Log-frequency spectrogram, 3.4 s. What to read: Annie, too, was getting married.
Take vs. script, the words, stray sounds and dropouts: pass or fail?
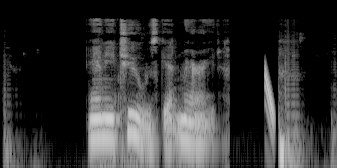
fail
